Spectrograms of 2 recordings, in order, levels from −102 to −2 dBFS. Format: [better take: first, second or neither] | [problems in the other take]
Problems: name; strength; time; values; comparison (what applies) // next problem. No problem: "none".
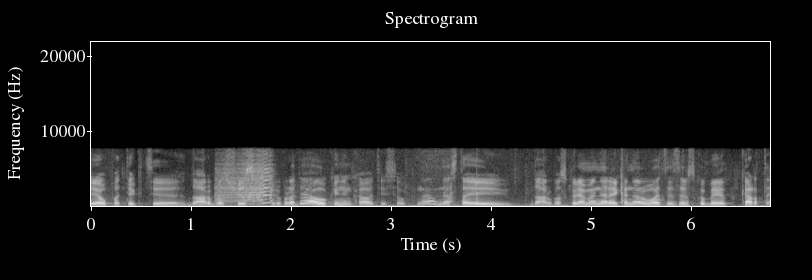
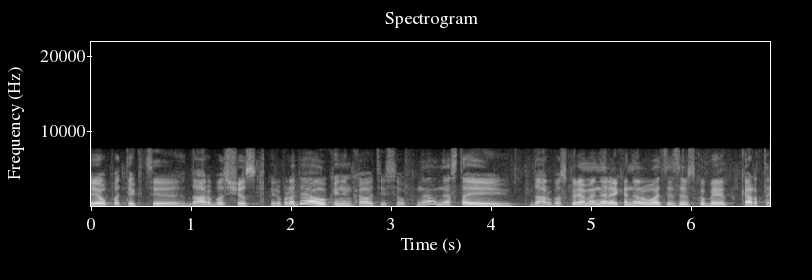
second | background sound (Squeak); 13 dB below the speech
